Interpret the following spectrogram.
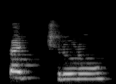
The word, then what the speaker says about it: तच्छृणु: Yatha jnasyasi tachrunu. Cha, cha and ru. Tachrunu. Next, second shlok.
